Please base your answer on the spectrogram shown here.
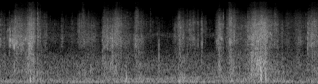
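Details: Footsteps crunch over dry ground in a steady irregular series, with no animal voices.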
